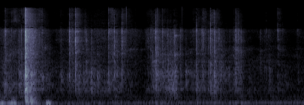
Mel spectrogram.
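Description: Clicks and knocks of a large plastic Majorette Peugeot Hoggar toy car being handled, its body and rubber-tyred wheels moved by hand. One sharp knock comes just after the start, then scattered lighter clicks that fade.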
